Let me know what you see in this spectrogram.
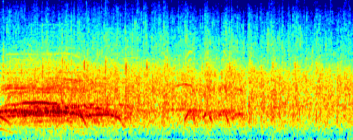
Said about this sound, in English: Don't applaud that. Don't applaud. It won't make any sense. People will just hear applauding. They're like, what are you applauding? Because I've cut that bit out.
